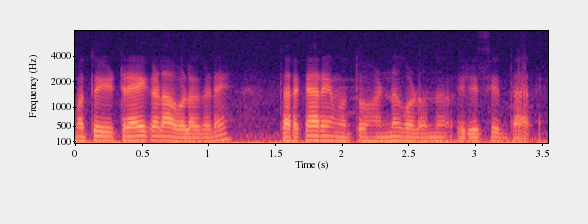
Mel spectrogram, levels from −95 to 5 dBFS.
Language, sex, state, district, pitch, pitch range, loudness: Kannada, male, Karnataka, Bangalore, 110 Hz, 105-120 Hz, -17 LUFS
